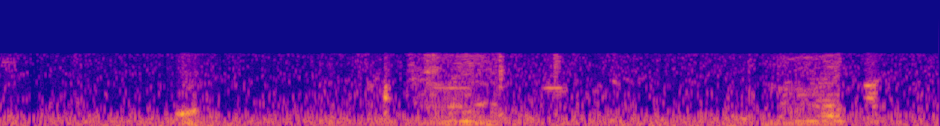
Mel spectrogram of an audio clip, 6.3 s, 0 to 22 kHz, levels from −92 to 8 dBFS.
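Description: Right from the start there's overdone noise removal: bands near the noise estimate get pulled almost to nothing, so the background drops and breaks up into twinkling specks.

The whole clip also runs through a Bluetooth CVSD headset codec, coding each sample as a one-bit up-or-down step, which fits a 64 kbps link. Nothing above 3.8 kHz survives, the s sounds turn scratchy, and a granular hiss sits underneath.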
